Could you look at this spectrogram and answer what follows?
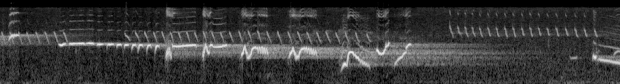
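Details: White-rumped shama training song for teaching other shamas: a fast run of repeated chipping notes, then looping whistled slurs and trills, ending with a rapid high rattle and a falling whistle.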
